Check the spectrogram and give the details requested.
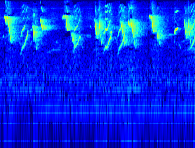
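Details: Saffron finch song played to stimulate pet birds, a continuous stream of bright, sharp high notes with downward slurs, delivered in rapid clustered phrases.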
